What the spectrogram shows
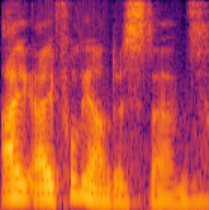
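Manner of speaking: ordinary delivery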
